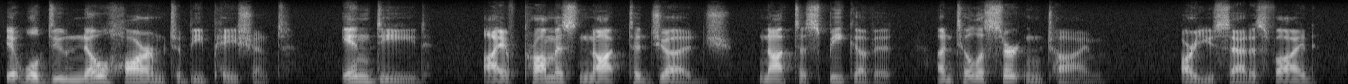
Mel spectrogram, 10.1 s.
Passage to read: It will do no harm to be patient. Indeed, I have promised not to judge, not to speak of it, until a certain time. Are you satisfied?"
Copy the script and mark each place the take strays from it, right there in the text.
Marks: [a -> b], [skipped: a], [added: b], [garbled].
It will do no harm to be patient. Indeed, I have promised not to judge, not to speak of it, until a certain time. Are you satisfied?"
